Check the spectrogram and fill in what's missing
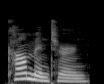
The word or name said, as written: comintern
